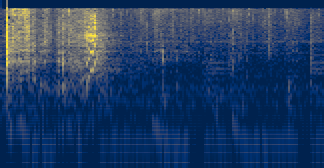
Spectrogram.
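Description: A plastic spoon tossing pasta salad in a plastic mixing bowl: a raspy scraping and rustling that is loudest in the first half-second, then softer. Quiet background music plays underneath.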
